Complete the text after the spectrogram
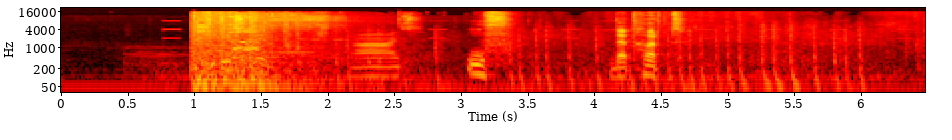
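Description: A young man talks with animation through a microphone.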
